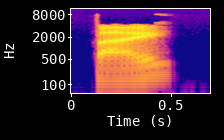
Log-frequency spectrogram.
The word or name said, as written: 白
